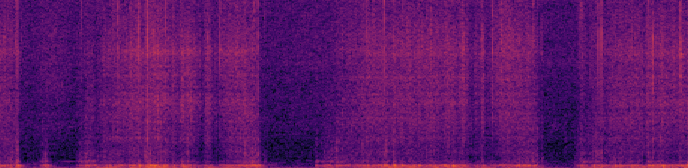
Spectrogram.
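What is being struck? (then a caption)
Knitted yarn microphone cover. Long nails scratch a black knitted yarn sleeve fitted over a microphone head, using both hands. The result is a dense, low, muffled rumbling scratch in sustained stretches, broken by brief quieter pauses, with little high-end content.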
